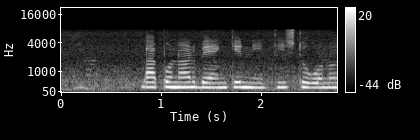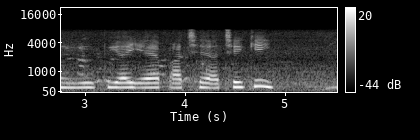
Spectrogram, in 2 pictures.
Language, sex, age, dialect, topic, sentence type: Bengali, female, 18-24, Western, banking, question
